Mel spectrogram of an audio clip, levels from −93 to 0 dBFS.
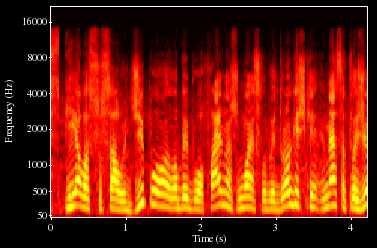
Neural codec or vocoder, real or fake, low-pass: vocoder, 44.1 kHz, 128 mel bands every 512 samples, BigVGAN v2; fake; 14.4 kHz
